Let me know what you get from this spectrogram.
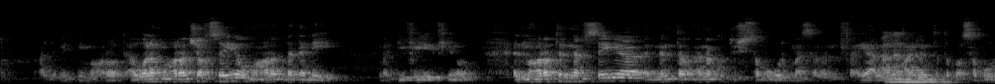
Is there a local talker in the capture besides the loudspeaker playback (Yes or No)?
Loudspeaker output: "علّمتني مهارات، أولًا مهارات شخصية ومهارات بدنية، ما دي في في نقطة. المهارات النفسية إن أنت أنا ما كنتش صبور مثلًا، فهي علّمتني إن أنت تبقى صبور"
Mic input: Yes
